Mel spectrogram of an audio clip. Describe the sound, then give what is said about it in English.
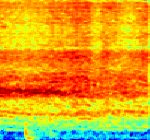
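Race cars roar in a steady, dense engine drone at Phoenix. Near the start, a brief low thump comes as three cars bunch up accordion-style and collide in turn one, leaving one car with heavy left-rear damage; no voices. “That was an accordion-style threesome down in turn one, and Alex Bowman got the worst of it.”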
